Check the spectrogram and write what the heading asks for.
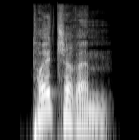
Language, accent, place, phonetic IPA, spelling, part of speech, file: German, Germany, Berlin, [ˈtɔɪ̯t͡ʃəʁəm], teutscherem, adjective, De-teutscherem.ogg
- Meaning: strong dative masculine/neuter singular comparative degree of teutsch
